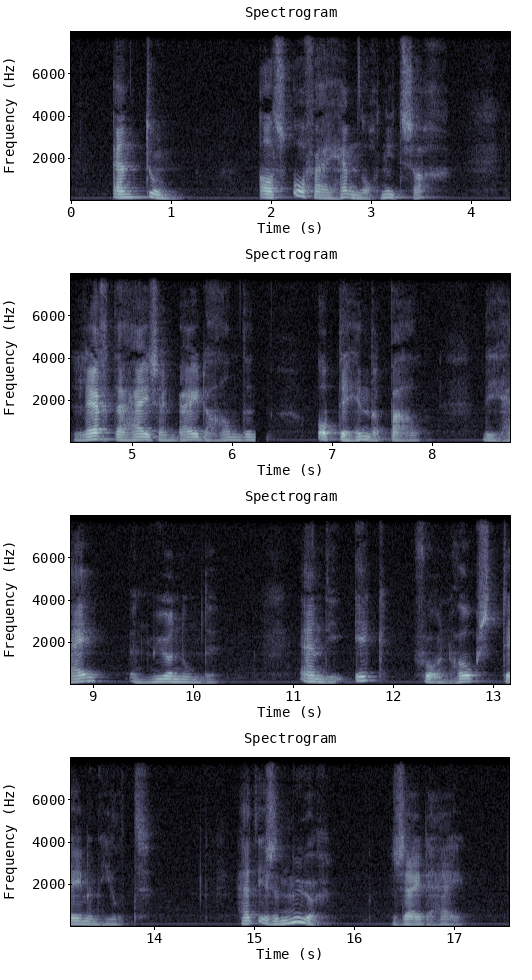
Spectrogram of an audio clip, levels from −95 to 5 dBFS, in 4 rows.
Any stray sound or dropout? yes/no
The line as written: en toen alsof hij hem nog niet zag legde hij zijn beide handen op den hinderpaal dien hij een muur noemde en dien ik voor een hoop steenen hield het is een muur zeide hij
yes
